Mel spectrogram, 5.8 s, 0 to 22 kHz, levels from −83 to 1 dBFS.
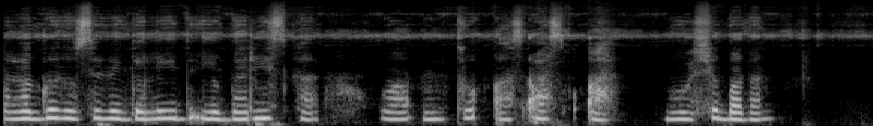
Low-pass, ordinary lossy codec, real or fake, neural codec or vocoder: none; none; fake; codec, 44.1 kHz, 3.4 kbps, Pupu-Codec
